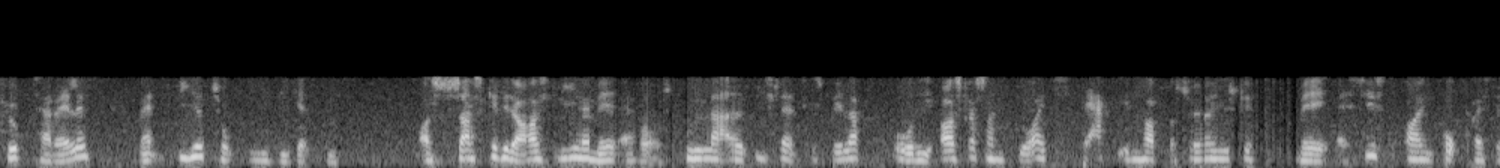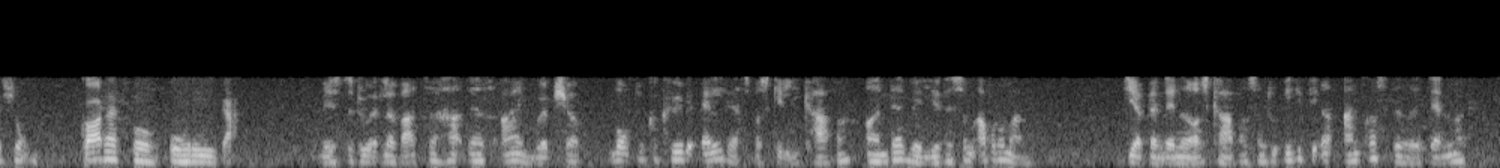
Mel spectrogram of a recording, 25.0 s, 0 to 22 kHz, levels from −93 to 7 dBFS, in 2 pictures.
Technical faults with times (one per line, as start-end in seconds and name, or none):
0.00-25.00 noise suppressor artifacts
0.02-2.82 speech cut by the noise suppressor
3.50-14.47 speech cut by the noise suppressor
4.37-6.18 repeated packet loss (robotic sound)
9.73-10.85 repeated packet loss (robotic sound)
15.15-21.11 speech cut by the noise suppressor
21.87-25.00 speech cut by the noise suppressor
